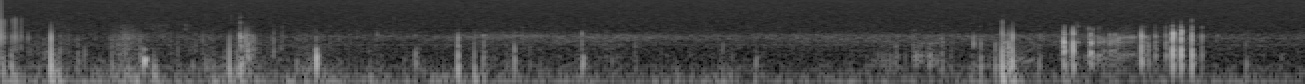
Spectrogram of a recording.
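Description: Frequent gurgling, bubbling and popping abdominal noises, irregular and low-pitched; active stomach growling after a large meal.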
